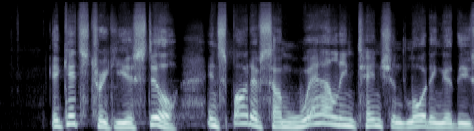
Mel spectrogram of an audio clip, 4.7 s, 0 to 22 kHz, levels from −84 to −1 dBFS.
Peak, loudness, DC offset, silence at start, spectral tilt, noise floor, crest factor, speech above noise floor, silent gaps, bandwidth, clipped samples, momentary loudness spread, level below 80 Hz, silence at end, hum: -2 dBFS; -18 LUFS; under 0.1%; 0.55 s; -5.5 dB/octave; -65 dBFS; 16 dB; 48 dB; none; 20 kHz; under 0.1%; 5 LU; -66 dBFS; 0 s; none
